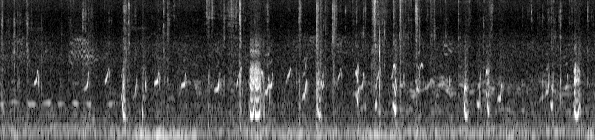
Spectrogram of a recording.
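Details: Indian teetar, a female francolin: many brief rising chirps come at uneven intervals, a few stronger notes stand out, and a thin steady tone plus low rumble run underneath.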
